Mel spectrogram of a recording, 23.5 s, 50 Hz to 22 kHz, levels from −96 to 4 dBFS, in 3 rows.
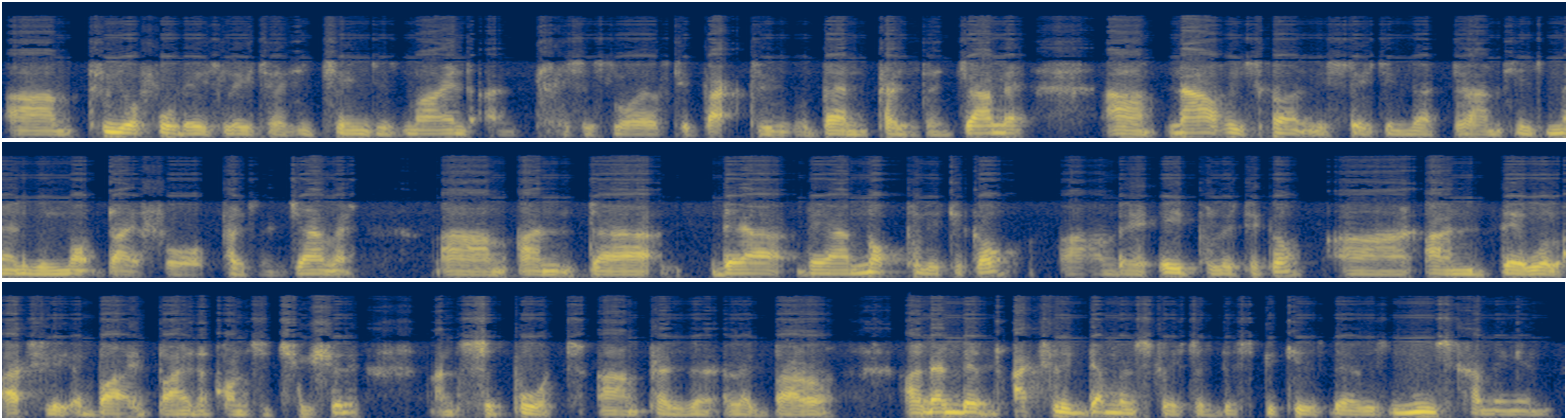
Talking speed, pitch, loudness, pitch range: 185 wpm, 95 Hz, -19 LUFS, 90-100 Hz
